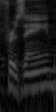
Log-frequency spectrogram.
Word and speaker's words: Frizen: My name is Frizen. It's spelled F-R-I-Z-E-N.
